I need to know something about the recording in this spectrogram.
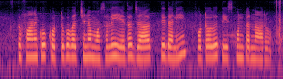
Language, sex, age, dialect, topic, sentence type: Telugu, female, 18-24, Utterandhra, agriculture, statement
